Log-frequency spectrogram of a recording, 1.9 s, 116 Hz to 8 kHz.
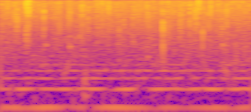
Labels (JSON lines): {"label": "biophony, midshipman", "recorder": "SoundTrap 500"}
